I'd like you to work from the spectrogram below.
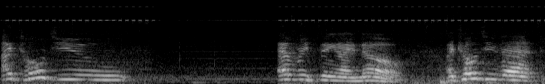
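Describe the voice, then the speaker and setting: A man's voice: high-pitched, expressive, takes it slowly, darkish tone, a little hiss or hum, poor audio. A man putting on a coy shopkeeper woman. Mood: nervous. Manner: coy, then guarded and evasive. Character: flustered flirty female shopkeeper.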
